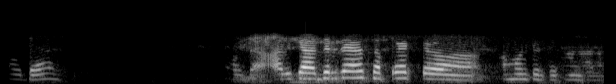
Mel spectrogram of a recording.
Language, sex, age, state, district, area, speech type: Kannada, female, 18-30, Karnataka, Koppal, rural, conversation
